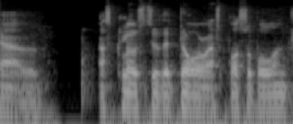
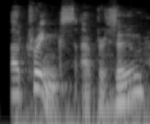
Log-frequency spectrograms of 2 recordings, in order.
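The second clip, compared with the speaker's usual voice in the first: lightly acted higher-pitched query; lightly voiced Varric; 7 semitones higher than usual. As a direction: ask the dwarf tentatively, pitched up. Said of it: "Varric looks at the dwarf and says".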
